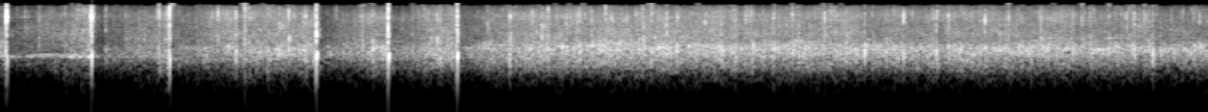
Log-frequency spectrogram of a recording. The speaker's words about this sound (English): Wonderful. Give them a little clap.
